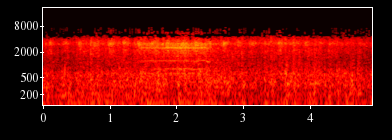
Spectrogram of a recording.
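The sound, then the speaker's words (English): A steam train rumbles steadily past, a dense, continuous roar of wheels and rail noise with a faint rhythmic clatter and a hiss of steam on top, no voices. “His shout was lost in the rumbling of the wheels and the hissing of steam.”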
